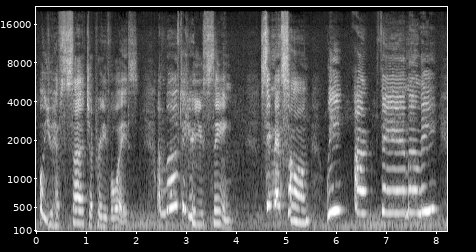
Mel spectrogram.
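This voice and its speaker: Bright-spirited, playful flowers acted by a woman storyteller chatter and sing in a high, swooping voice. They gush with showy, youthful excitement in a storybook style. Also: takes it slowly, slight background noise, full character voice. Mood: excited, admiring. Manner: gushing, playful, sing-song, breaking into song.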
